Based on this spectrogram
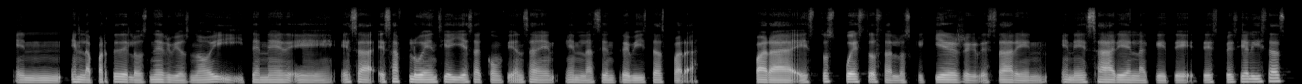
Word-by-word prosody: en 100 -2 +1 0.2
la 105 - +2
parte 115 +4 -2
de 120 -2 +4
los 105 -1 -2
nervios, 110 -3 0
¿no? 105 +2 +1
Y - - +3
y 105 -3 -4
tener, 105 0 -1
eh, 100 0 -3
esa 110 0 +1
esa 120 +3 0
afluencia, 115 -2 +3
y 110 -1 +2
esa 110 +1 0
confianza 105 +2 -2
en 100 0 -3
en 105 -1 -1
las 100 +2 -3
entrevistas 105 +1 0
para - - -3 0.5
para 100 -2 +5
estos 105 +6 -3
puestos 125 -3 +2
a 100 - +1
los 100 +2 -3
que 100 - -10
quieres 110 -1 +2
regresar, 105 +2 -1
en 95 +2 -2
en 110 -2 -1
esa 110 +2 +1
área 110 -1 +4
en 100 - +1
la 95 0 -1
que 100 -2 -2
te 95 0 -3
te 105 - 0
especializas. 130 +6 0
105 Hz, 185 wpm, -24 LUFS, 100-115 Hz, 0.5 s, para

